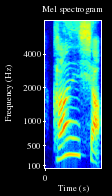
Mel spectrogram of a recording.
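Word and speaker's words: 感謝: 간샤 한국어랑 발음 동일합니다.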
